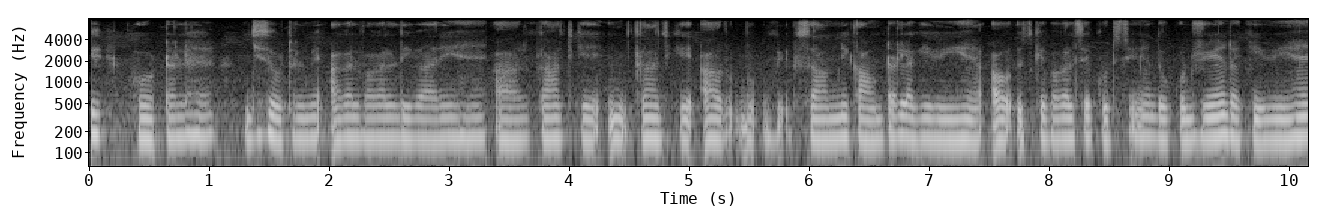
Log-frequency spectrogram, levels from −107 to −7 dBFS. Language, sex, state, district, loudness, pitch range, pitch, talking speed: Hindi, female, Bihar, Jamui, -36 LUFS, 150-160 Hz, 155 Hz, 175 wpm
